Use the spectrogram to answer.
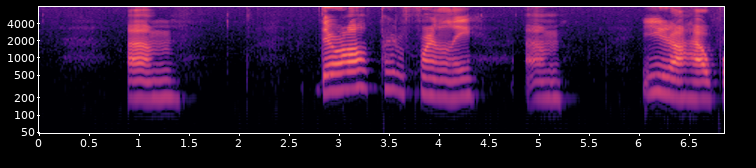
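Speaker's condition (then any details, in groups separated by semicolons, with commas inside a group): Damaged diaphragm; breathing problems strongly affect speech, worse without exercise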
